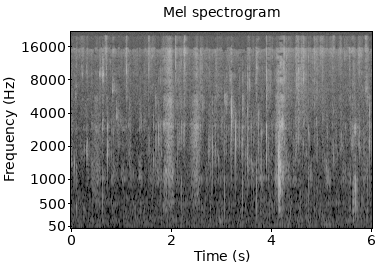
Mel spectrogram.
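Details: Indoor pet dog at its food bowl in an unedited eating clip, giving scattered crunchy bites and chewing, one louder sharp crunch near the middle, against a quiet room background.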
